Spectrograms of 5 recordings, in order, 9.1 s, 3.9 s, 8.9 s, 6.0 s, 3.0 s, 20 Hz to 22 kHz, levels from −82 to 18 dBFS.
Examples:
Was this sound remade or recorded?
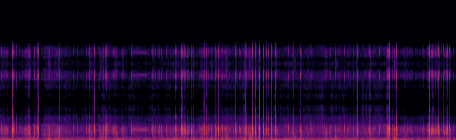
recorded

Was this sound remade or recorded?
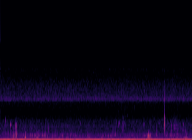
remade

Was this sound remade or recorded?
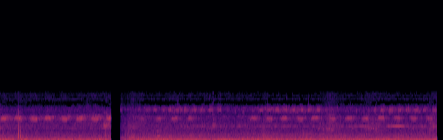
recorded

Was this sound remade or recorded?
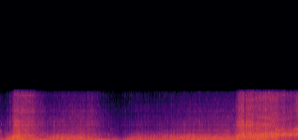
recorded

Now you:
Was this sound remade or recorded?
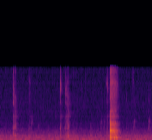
remade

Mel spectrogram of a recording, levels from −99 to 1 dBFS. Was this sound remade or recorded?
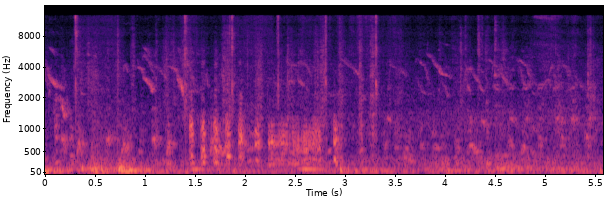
recorded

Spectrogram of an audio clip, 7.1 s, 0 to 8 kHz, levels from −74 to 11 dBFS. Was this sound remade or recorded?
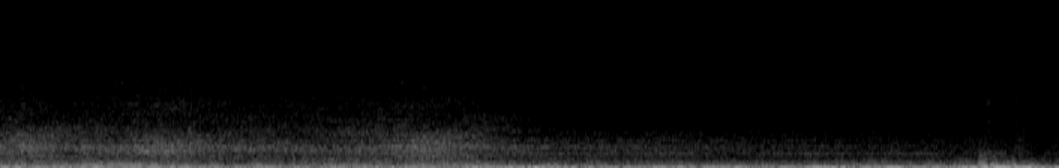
remade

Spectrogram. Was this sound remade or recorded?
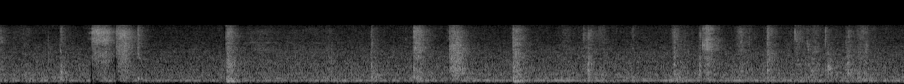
remade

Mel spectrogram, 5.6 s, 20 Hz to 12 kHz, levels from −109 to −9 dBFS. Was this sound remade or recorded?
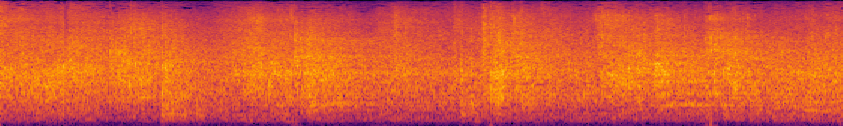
recorded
